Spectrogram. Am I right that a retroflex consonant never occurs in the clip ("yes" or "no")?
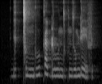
no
